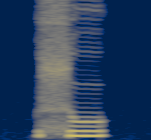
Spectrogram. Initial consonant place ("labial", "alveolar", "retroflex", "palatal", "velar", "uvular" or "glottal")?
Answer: alveolar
